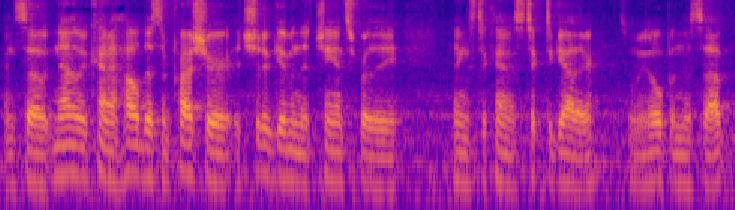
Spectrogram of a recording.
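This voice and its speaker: A man with a very low voice walks through a cooking demonstration in a relaxed, explanatory way, leaning on casual fillers. He is recorded on a camera mic at an indoor bench, with a clear steady hiss of background noise under his voice. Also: fast talker. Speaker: teacher demonstrating a recipe.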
